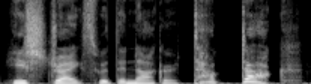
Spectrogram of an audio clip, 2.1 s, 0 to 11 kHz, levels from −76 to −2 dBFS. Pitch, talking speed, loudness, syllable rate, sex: 230 Hz, 200 wpm, -19 LUFS, 5.0 syllables/s, female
